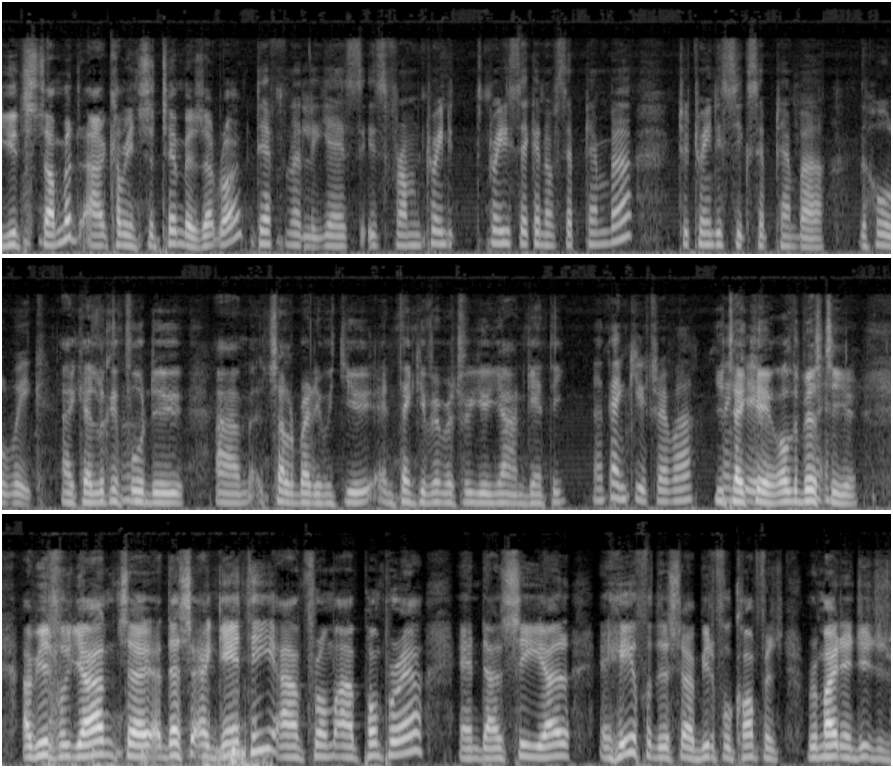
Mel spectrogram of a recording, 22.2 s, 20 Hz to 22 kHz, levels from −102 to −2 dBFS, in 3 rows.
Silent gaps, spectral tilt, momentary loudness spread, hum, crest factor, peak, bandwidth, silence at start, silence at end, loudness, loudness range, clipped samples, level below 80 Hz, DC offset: none; -5 dB/octave; 15 LU; none; 22 dB; -8 dBFS; 18.5 kHz; 0 s; 0 s; -30 LUFS; 13 LU; under 0.1%; -52 dBFS; under 0.1%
